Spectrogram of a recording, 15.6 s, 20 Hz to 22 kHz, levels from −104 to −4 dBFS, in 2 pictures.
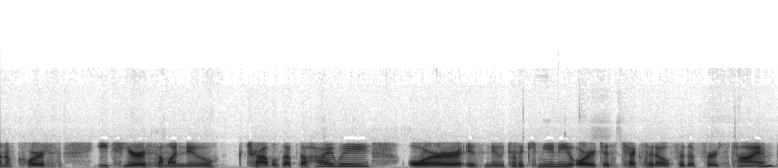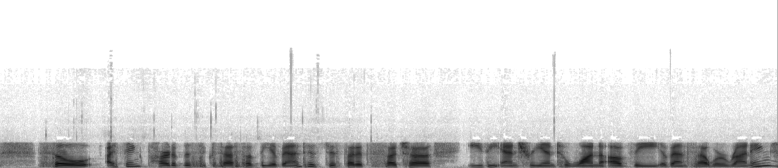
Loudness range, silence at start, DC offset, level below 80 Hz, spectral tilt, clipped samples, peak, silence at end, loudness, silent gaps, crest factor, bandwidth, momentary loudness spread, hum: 3 LU; 0 s; under 0.1%; -66 dBFS; -6 dB/octave; under 0.1%; 0 dBFS; 0 s; -18 LUFS; none; 18 dB; 3.6 kHz; 12 LU; none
